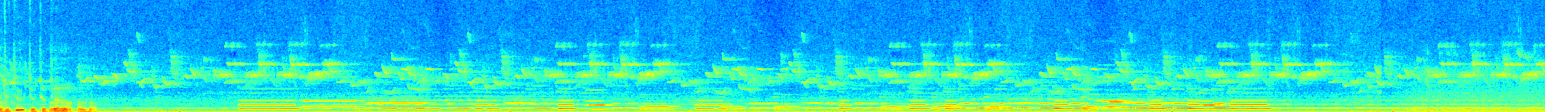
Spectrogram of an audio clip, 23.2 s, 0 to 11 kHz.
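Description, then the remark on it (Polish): A common blackbird sings in the distance, its faint fluting phrases repeating steadily over a low, constant background hum, with other soft tonal sounds drifting in and out, 100 metres from woods and a park and 50 metres from the Church of the Visitation of the Blessed Virgin Mary in Klębsk. “Już przestały śpiewać słowiki. Tam daleko kos.”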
